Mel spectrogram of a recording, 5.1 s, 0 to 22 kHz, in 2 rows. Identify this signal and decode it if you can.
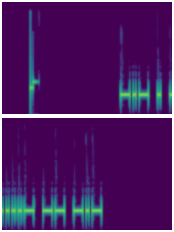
Morse code, heard as a keyed tone, about 26 wpm, 700 Hz. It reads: KE4MK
